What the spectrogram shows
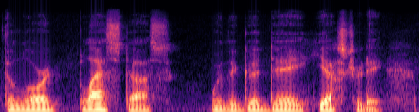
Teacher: We tend to use the one syllable pronunciation blessed when we're using it as a verb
